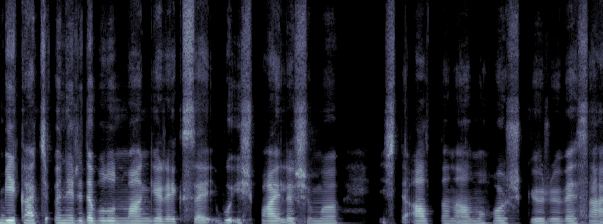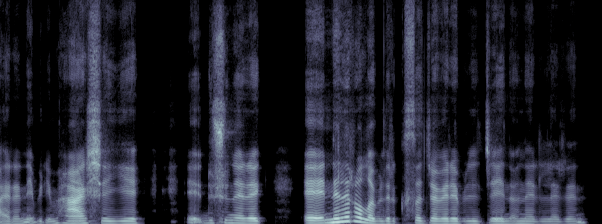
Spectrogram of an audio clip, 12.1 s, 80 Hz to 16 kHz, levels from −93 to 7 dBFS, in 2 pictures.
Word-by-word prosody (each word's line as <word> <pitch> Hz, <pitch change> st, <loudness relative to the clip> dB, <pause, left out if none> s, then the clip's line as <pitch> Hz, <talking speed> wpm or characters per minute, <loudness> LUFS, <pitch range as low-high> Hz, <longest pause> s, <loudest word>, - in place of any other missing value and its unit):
birkaç 180 Hz, 0 st, +4 dB
öneride 180 Hz, -1 st, -1 dB
bulunman 170 Hz, -1 st, -2 dB
gerekse 165 Hz, -, -3 dB
bu, 390 Hz, -, -3 dB
iş -, -, -7 dB
paylaşımı, 165 Hz, -1 st, -3 dB, 0.4 s
işte, -, -, -9 dB
alttan 170 Hz, 0 st, -3 dB
alma, 160 Hz, 0 st, -7 dB
hoşgörü 160 Hz, -2 st, -9 dB
vs. 165 Hz, 0 st, -7 dB, 0.4 s
ne -, -, -7 dB
bileyim 155 Hz, -, -11 dB
her 170 Hz, -1 st, +6 dB
şeyi, 160 Hz, -1 st, 0 dB, 0.4 s
eee, -, -, -6 dB
düşünerek, 175 Hz, -2 st, +2 dB, 0.4 s
eee, 185 Hz, +3 st, +7 dB
neler 290 Hz, +6 st, +9 dB
olabilir 165 Hz, -, +4 dB
kısaca 170 Hz, -2 st, -3 dB
verebileceğin 160 Hz, -1 st, -2 dB
önerilerin? 155 Hz, +4 st, -10 dB
170 Hz, 120 wpm, -24 LUFS, 160-180 Hz, 0.4 s, neler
